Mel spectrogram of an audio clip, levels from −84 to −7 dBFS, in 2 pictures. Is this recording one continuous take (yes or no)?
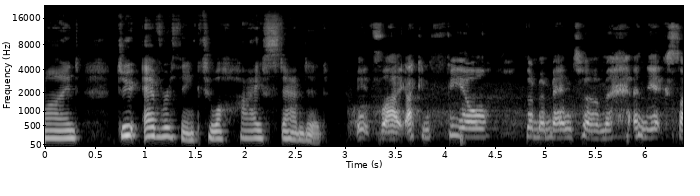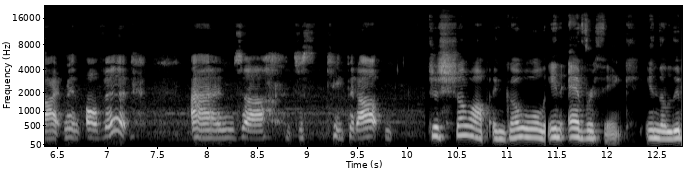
no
